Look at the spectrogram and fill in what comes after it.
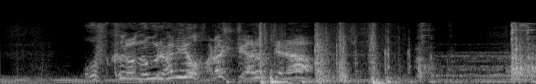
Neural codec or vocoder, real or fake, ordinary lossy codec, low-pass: none; real; none; 7.2 kHz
